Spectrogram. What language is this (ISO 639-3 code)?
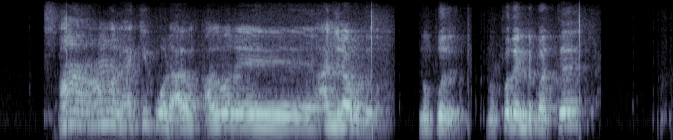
tam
